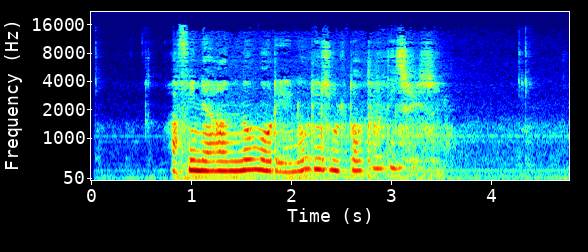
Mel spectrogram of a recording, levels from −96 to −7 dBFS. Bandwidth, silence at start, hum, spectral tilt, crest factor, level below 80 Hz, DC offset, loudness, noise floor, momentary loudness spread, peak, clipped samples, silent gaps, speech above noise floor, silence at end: 14.5 kHz; 0.8 s; none; -5.5 dB/octave; 16 dB; -46 dBFS; under 0.1%; -19 LUFS; -57 dBFS; 14 LU; -6 dBFS; under 0.1%; none; 38 dB; 1.25 s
